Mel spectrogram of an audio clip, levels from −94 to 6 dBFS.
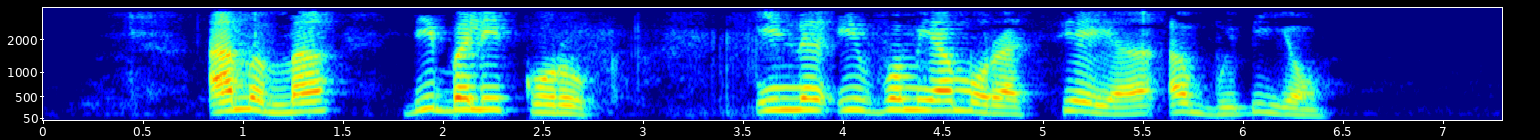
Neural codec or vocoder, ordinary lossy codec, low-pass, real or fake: none; MP3, 24 kbps; 3.6 kHz; real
